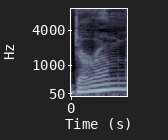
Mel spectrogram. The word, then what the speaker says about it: Durham: Is it Durham, North Carolina? – Yep.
